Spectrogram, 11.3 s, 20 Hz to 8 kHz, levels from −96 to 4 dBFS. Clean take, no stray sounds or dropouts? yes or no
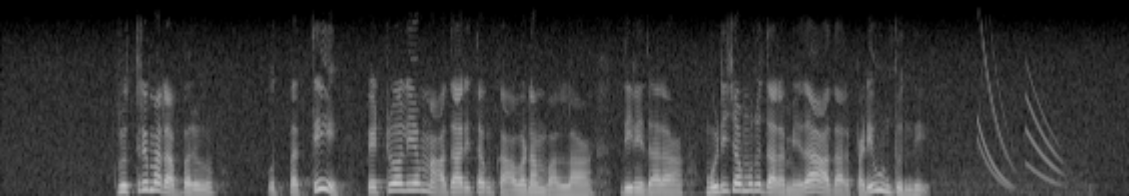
no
